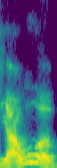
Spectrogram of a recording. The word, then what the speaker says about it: Yahuah: So, somebody tried to say his name not Yahweh. His name is Yahwa.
